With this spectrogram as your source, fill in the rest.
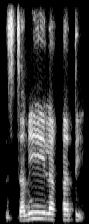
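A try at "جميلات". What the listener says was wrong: আরো একটু টেনে পড়তে হবে, জামিলাতি।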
